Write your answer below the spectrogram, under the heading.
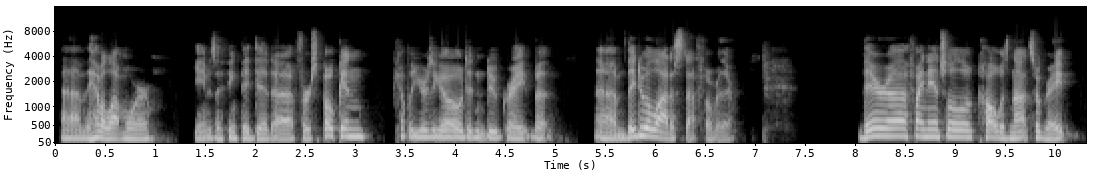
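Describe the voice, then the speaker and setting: A man with a slightly high voice and a crackly fry runs through news as a podcast host. His delivery is informal and conversational, like casual commentary among friends. The audio is a little dull and lo-fi. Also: moderate pace.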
